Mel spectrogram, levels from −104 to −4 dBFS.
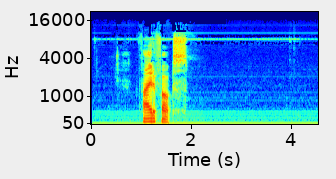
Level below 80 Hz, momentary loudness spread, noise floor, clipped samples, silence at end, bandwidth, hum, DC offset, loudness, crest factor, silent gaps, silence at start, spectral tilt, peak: -48 dBFS; 10 LU; -48 dBFS; under 0.1%; 2.65 s; 14.5 kHz; 50 Hz at -45 dBFS; under 0.1%; -19 LUFS; 24 dB; none; 0.5 s; -3 dB/octave; -2 dBFS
